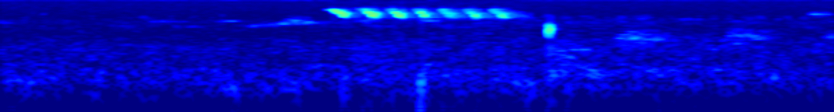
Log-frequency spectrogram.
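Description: Near silence broken by a faint small bird: a quick high trill of about eight notes in the middle, then one short sharp chirp.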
